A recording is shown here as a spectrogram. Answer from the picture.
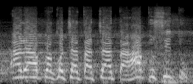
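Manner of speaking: fast, pushy demand; storming at the clerk; angry husband. Acted. Suami marah di PLN. (suami marah-marah di kantor PLN)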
